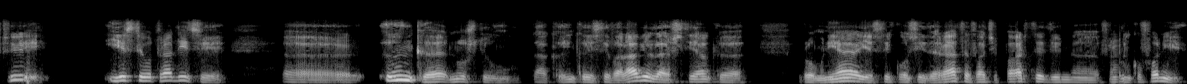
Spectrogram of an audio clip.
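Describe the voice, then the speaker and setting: In a Romanian accent, a man talks very slowly at a medium pitch, with lively intonation and vocal fry. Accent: Romanian accent noted when speaking French. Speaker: sculptor. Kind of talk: interview. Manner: halting.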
